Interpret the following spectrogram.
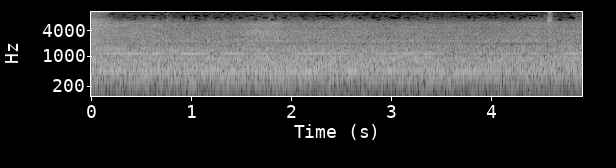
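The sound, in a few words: TUI airliner jet taking off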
